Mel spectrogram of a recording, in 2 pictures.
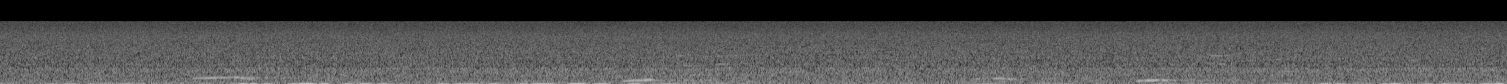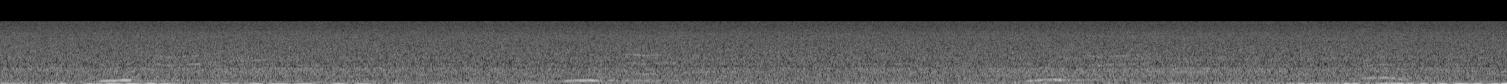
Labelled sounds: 12.1	12.3	humpback whale, 1.4 to 1.5 kHz
21.3	21.7	humpback whale, 1.4 to 1.6 kHz

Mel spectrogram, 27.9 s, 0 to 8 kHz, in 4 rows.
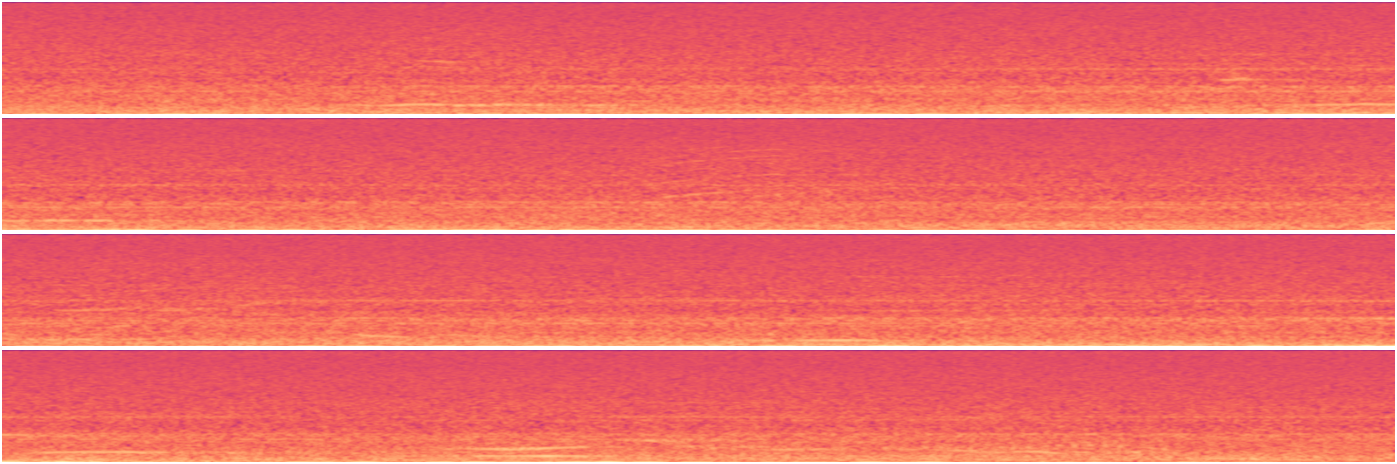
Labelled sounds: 2.1	2.3	humpback whale, 1.4 to 1.6 kHz
10.4	10.9	humpback whale, 0.90 to 2.8 kHz
14.2	14.7	humpback whale, 0.93 to 1.2 kHz

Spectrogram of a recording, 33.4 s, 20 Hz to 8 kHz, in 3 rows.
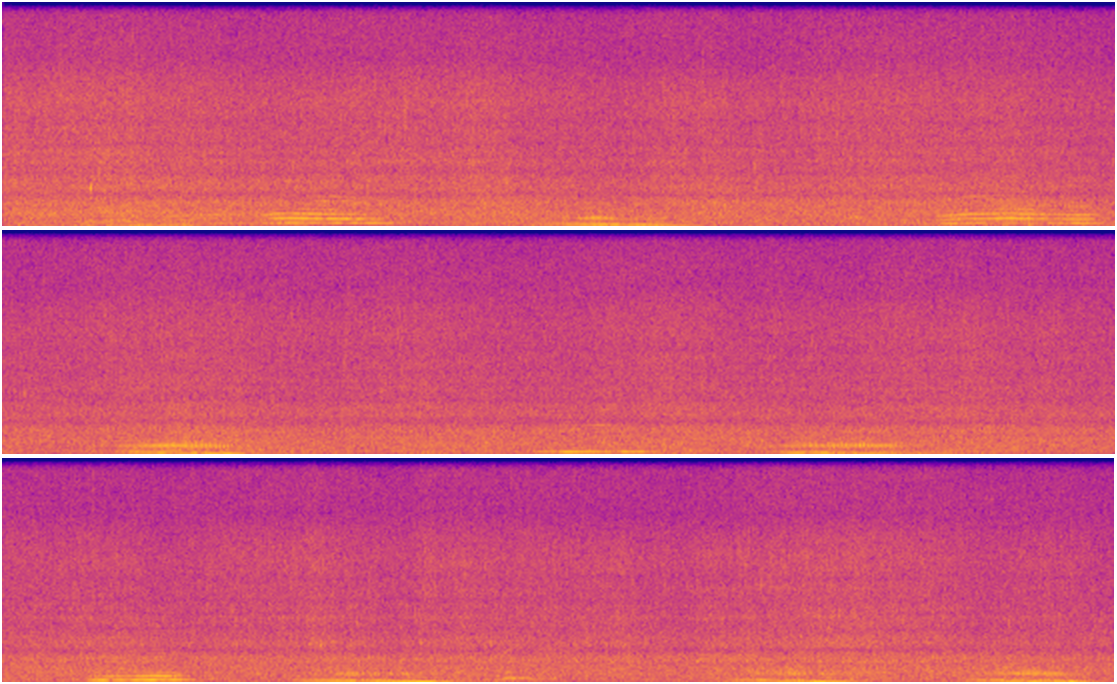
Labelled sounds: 9.6	9.9	humpback whale, 1.1 to 1.2 kHz

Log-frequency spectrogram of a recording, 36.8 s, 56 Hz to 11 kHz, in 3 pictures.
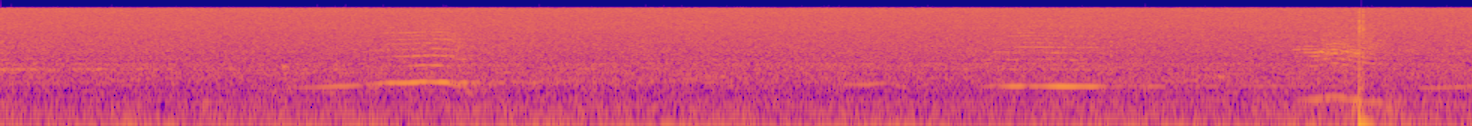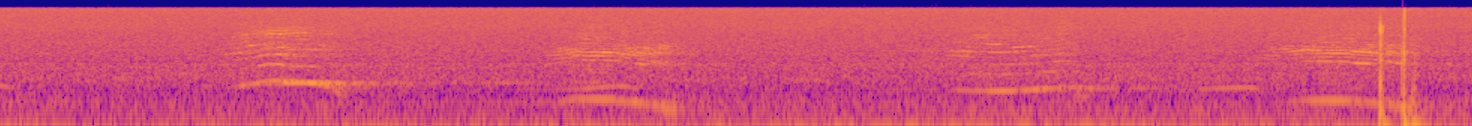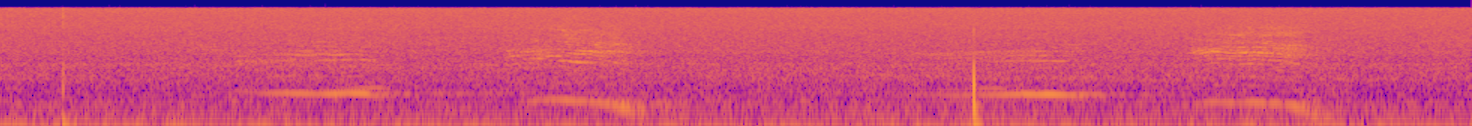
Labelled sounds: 3.2	3.8	humpback whale, 0.99 to 2.9 kHz
8.5	8.8	humpback whale, 1.5 to 1.6 kHz
10.8	11.4	humpback whale, 0.99 to 1.4 kHz
14.1	15.0	humpback whale, 0.99 to 3.1 kHz
16.9	17.8	humpback whale, 0.93 to 1.5 kHz
23.0	23.8	humpback whale, 0.80 to 1.4 kHz
26.8	27.4	humpback whale, 1.0 to 1.2 kHz
28.9	29.7	humpback whale, 0.80 to 1.4 kHz
32.2	32.4	humpback whale, 1.1 to 1.2 kHz
34.4	35.5	humpback whale, 1.0 to 1.7 kHz

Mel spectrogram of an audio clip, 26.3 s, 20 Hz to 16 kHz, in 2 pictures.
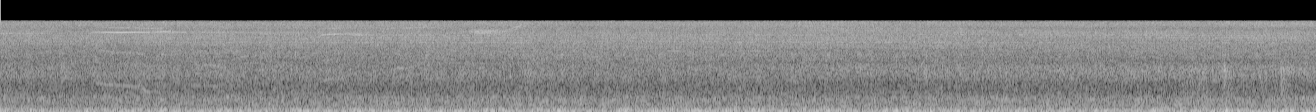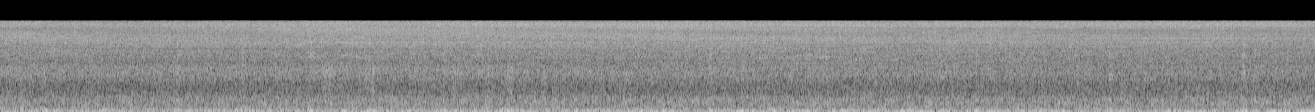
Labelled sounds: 0.9	1.8	killer whale, southern resident, 5.3 to 6.8 kHz

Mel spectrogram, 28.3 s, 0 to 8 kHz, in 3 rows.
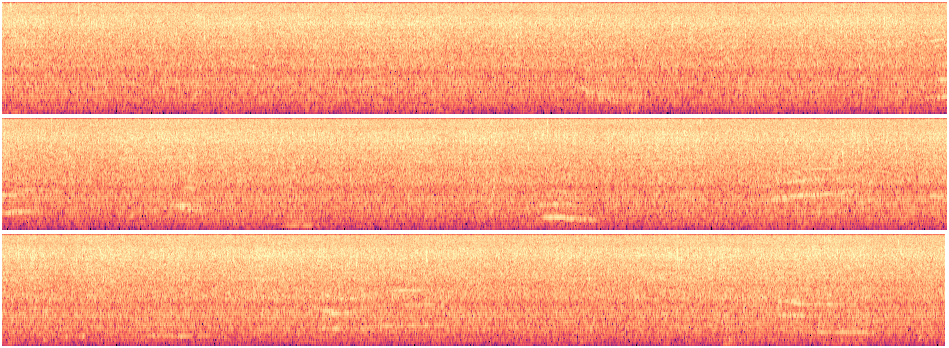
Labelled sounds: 9.3	9.6	humpback whale, 0.88 to 1.0 kHz
17.2	17.8	humpback whale, 0.81 to 1.5 kHz
22.0	23.2	humpback whale, 0.84 to 1.8 kHz
26.7	27.1	humpback whale, 1.1 to 1.3 kHz

